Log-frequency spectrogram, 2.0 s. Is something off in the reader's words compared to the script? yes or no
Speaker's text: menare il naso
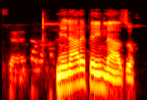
yes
